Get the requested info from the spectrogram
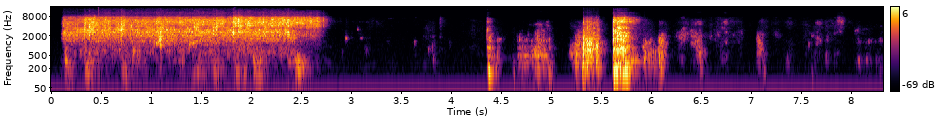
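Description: Kitchen tap running for hand washing, a steady rush of water for nearly three seconds that cuts off suddenly. A scatter of short knocks and clatter follows.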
